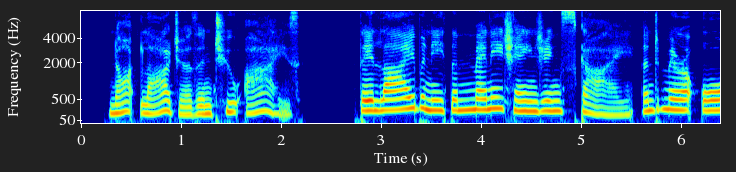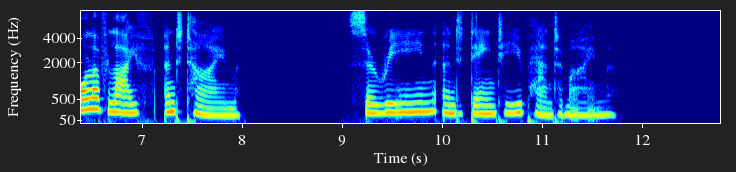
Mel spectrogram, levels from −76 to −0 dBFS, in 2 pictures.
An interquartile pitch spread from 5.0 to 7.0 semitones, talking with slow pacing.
Yes: wide, 5.5 semitones; slow, 110 wpm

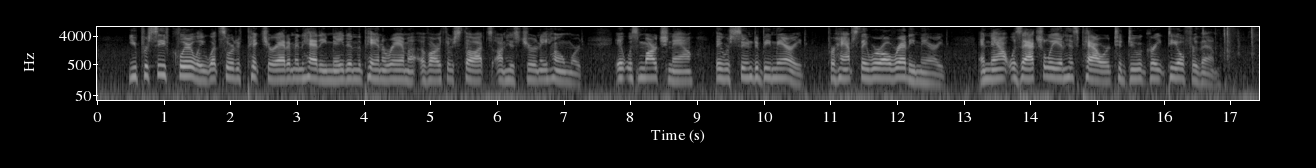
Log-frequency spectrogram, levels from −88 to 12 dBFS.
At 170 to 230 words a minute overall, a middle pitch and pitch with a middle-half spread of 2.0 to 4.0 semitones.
Yes: average, 175 wpm; medium, 175 Hz; average, 2.7 semitones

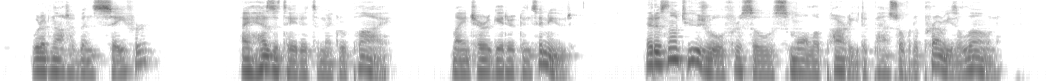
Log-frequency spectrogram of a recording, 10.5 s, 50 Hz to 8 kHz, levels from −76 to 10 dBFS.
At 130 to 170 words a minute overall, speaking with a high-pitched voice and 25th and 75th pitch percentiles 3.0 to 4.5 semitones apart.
No: average, 165 wpm; very low, 90 Hz; average, 4.2 semitones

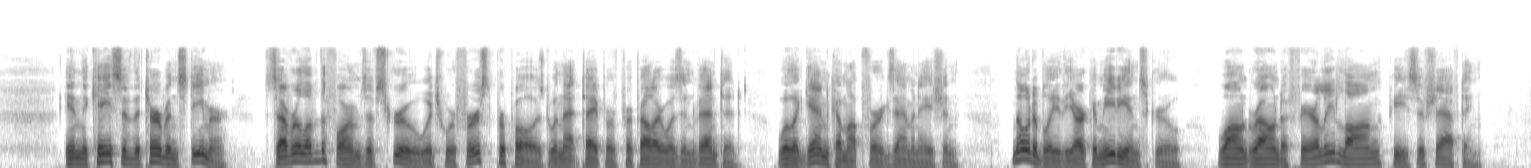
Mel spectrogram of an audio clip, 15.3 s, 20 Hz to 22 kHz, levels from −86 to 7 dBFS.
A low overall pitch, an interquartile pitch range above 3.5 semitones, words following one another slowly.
No: very low, 95 Hz; average, 4.3 semitones; average, 165 wpm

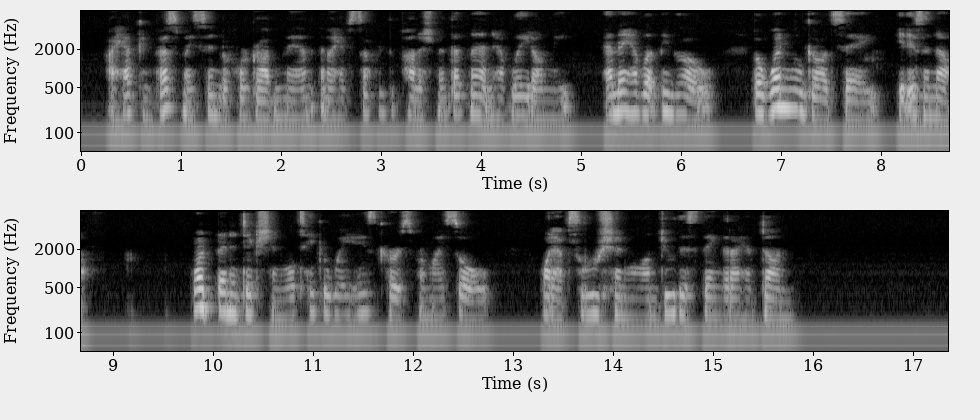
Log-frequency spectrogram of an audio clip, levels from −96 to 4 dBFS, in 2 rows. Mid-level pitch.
No: very low, 95 Hz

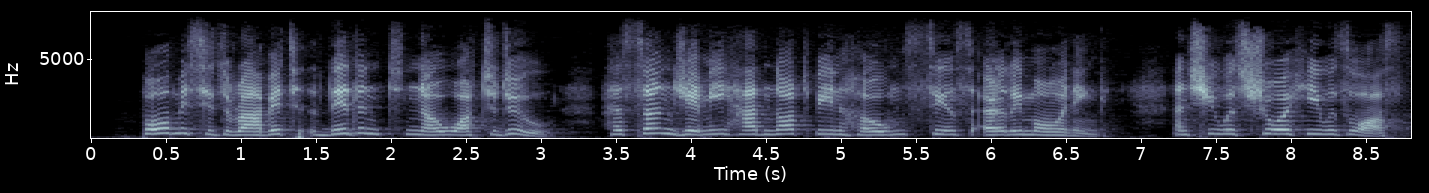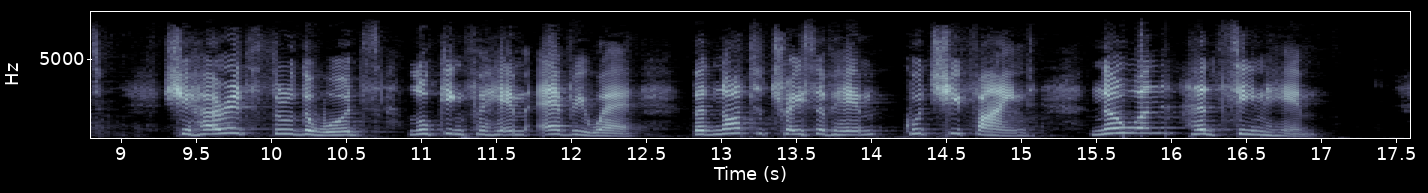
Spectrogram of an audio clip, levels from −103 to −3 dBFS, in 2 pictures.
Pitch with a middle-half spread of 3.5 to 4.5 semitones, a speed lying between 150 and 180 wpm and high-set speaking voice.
Yes: average, 3.9 semitones; average, 165 wpm; very high, 255 Hz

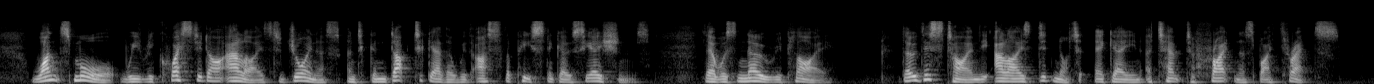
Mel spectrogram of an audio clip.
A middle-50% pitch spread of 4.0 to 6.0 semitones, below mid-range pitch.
Yes: average, 5.3 semitones; low, 125 Hz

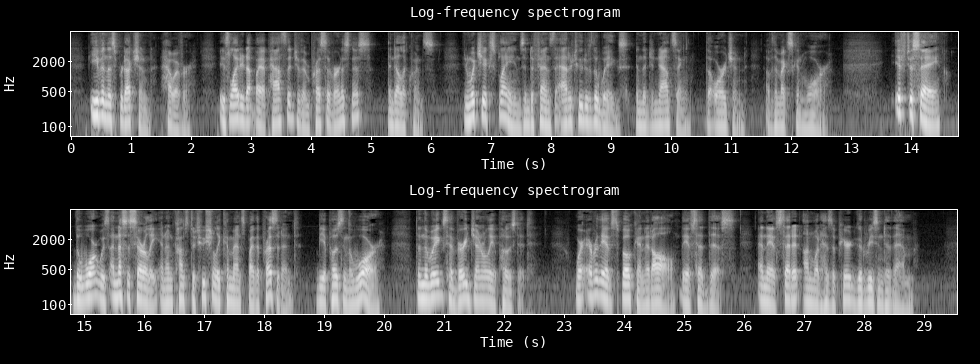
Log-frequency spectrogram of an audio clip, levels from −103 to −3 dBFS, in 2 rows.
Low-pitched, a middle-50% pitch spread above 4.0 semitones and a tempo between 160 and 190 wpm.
Yes: low, 115 Hz; average, 4.4 semitones; average, 165 wpm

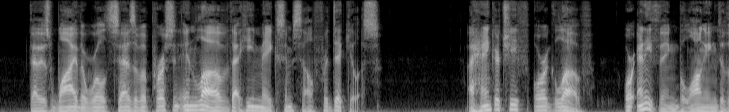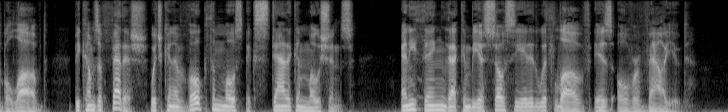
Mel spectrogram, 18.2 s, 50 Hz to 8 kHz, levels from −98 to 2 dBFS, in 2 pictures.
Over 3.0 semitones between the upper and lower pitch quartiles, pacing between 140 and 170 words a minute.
Yes: average, 4.7 semitones; average, 150 wpm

